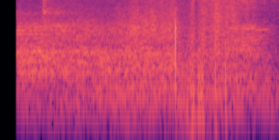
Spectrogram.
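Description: Sports-hall ambience with a murmur of voices, and a few short knocks about a second and a half in.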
